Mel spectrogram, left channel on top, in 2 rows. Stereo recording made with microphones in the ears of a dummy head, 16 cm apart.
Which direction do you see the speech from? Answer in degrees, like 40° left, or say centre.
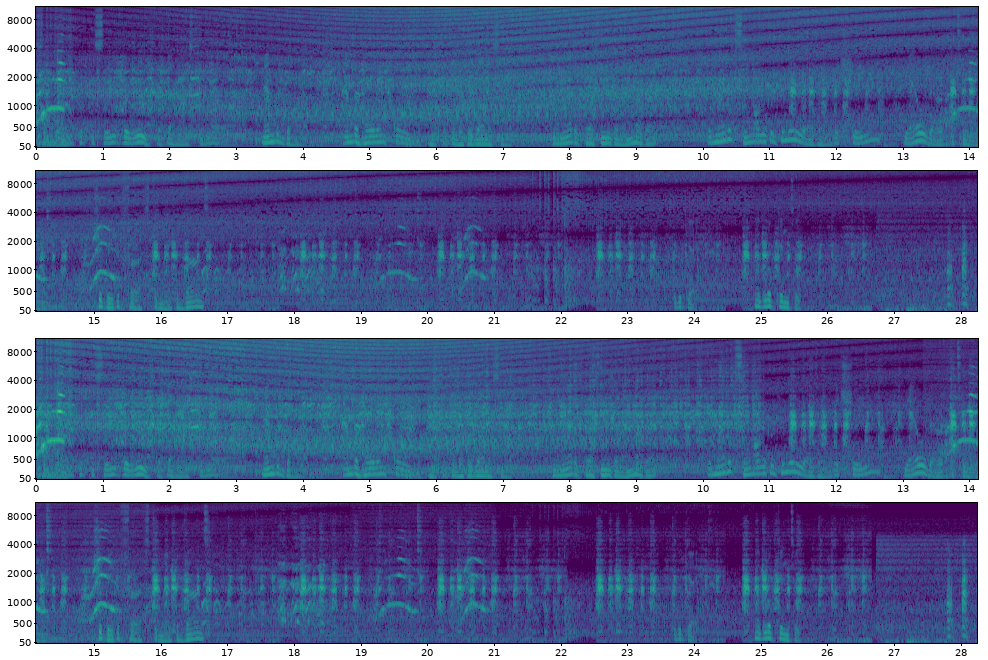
10° right.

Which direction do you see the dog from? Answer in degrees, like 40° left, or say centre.
50° right.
